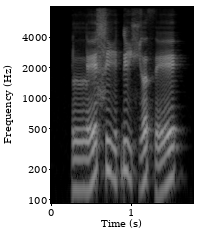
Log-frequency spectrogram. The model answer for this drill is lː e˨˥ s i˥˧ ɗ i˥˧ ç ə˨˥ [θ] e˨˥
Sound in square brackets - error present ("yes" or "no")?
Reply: no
